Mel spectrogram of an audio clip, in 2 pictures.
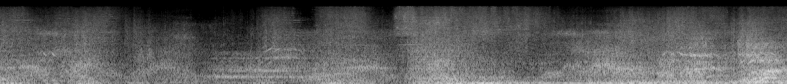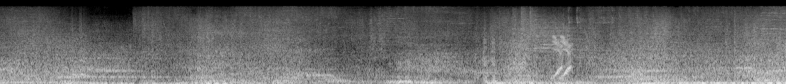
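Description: Weapons strike with heavy thuds.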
